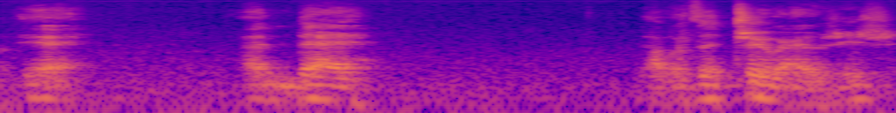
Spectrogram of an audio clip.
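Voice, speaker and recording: A man talks in a Lancashire accent. Noticeable background noise and audible room echo fill the recording. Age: 90s. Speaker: elderly local resident recalling the past. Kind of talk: casual reminiscing chat.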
